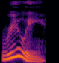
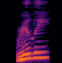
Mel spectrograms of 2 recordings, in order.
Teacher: Try saying, really, rising tone. Curiosity, really, falling tone. Confirmation. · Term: intonation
